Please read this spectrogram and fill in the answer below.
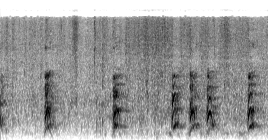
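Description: A dog barking repeatedly, about seven short barks, some coming close together in a quick run.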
